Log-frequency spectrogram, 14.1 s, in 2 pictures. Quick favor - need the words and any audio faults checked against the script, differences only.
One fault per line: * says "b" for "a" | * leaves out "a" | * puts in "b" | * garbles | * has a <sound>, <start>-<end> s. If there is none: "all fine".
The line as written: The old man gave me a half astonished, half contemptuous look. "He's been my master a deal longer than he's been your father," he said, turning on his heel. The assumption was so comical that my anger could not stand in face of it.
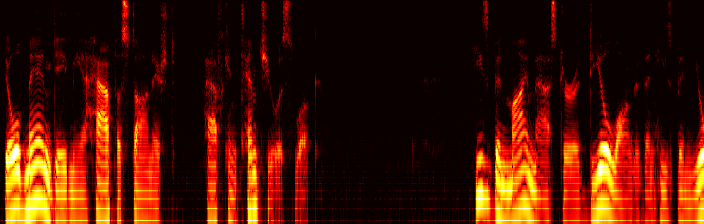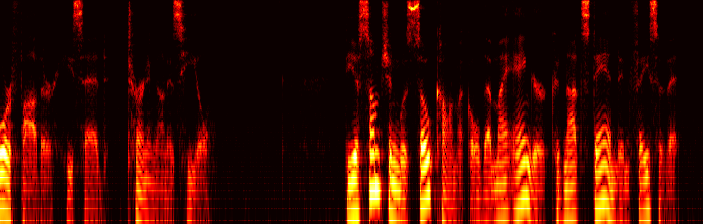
all fine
